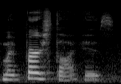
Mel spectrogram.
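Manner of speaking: usual speaking voice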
